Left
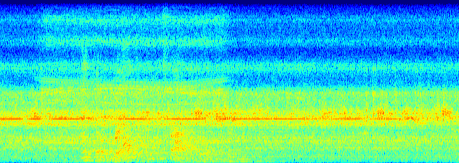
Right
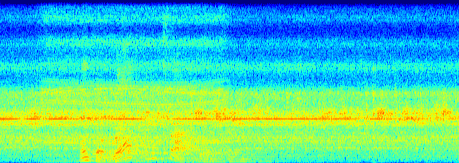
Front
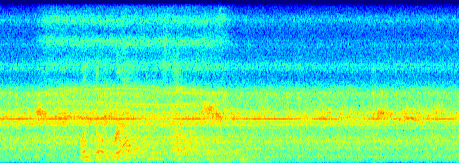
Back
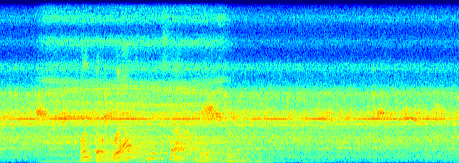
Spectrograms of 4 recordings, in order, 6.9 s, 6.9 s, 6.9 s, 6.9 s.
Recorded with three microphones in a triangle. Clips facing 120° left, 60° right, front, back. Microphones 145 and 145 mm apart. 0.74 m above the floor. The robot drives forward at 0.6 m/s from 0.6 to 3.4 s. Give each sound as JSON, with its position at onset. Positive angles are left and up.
{"t": 1.2, "sound": "a man speaking", "azimuth_deg": -95, "distance_m": 1.0}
